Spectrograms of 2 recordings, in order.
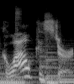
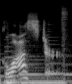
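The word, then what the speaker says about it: Gloucester: where Shakespeare was writing, I often mispronounced some of the words that you find in the plays. Like originally I said glalcaster instead of gluster.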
